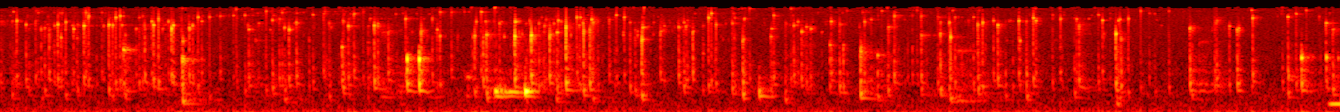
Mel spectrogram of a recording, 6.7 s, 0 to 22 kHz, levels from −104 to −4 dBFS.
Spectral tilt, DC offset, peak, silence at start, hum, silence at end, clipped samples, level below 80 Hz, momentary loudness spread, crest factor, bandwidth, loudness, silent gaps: 1.5 dB/octave; under 0.1%; -10 dBFS; 0 s; none; 0 s; under 0.1%; -72 dBFS; 12 LU; 32 dB; 17 kHz; -38 LUFS; none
